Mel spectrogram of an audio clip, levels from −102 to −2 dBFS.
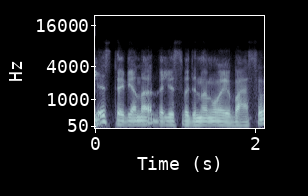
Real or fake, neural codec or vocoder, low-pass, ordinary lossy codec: fake; codec, 16 kHz, 2 kbps, X-Codec, HuBERT features, trained on general audio; 7.2 kHz; Opus, 24 kbps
